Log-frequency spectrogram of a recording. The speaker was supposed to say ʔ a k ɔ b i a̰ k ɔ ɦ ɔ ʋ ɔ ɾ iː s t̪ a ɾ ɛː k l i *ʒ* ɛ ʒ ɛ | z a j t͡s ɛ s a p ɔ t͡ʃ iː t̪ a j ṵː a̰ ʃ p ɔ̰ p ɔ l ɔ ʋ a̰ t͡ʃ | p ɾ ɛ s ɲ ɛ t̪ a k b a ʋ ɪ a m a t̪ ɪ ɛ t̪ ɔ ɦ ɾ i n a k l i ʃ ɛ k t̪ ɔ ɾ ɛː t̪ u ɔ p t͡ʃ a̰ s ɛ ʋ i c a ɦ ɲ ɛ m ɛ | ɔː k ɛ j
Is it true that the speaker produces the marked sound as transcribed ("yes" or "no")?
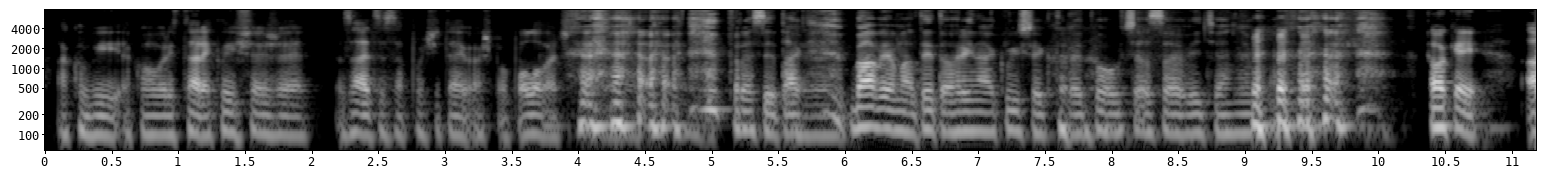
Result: no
